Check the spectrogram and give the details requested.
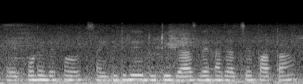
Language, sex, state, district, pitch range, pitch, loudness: Bengali, female, Assam, Hailakandi, 190-205 Hz, 200 Hz, -14 LUFS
